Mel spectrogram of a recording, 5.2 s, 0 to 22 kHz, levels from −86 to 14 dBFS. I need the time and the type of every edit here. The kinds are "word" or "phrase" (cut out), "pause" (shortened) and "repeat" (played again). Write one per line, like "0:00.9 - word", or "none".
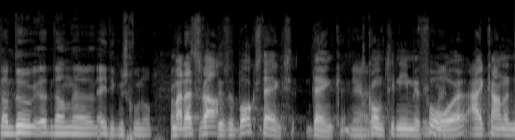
0:01.0 - word
0:01.7 - word
0:02.2 - word
0:03.6 - word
